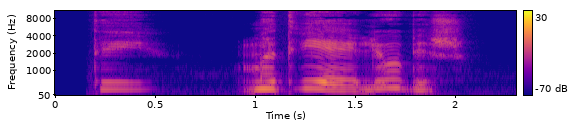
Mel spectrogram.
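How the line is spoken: Quiet, very serious. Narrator (Russian): спросила она тихо и очень серьезно

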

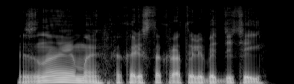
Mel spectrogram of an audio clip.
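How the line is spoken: Gloomy, musing aloud. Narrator (Russian): мрачно произнес парень, размышляя вслух о чем-то своем

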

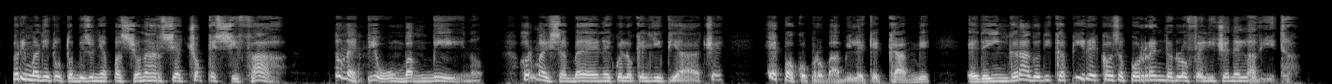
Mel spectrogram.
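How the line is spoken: Father exclaiming. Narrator (Italian): esclamò mio padre

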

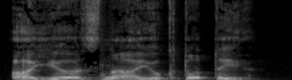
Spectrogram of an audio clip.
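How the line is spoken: Joyful exclamation. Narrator (Russian): радостно, как участник телевикторины, воскликнул Виктор

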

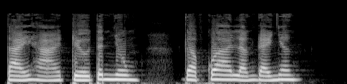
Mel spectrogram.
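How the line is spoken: Sighing. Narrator (Vietnamese): Nàng thở dài

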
